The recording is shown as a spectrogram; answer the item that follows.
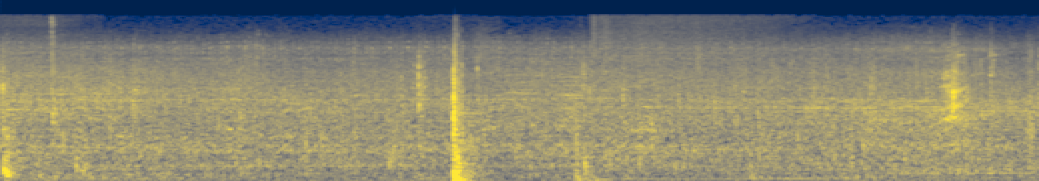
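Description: A car door shutting with one loud thud about halfway through, over the low steady hum of a car engine idling at the kerb. A second, softer knock follows about a second later.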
